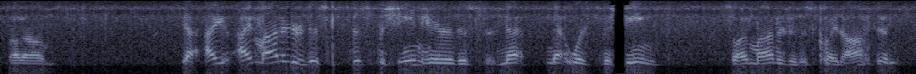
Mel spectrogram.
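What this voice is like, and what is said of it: Weak, failing voice. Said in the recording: “I'm still getting over the flu ... My voice is starting to fail again”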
